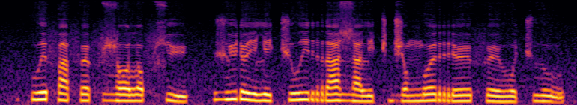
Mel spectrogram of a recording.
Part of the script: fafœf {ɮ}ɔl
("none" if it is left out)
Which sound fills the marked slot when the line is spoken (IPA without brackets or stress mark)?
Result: ɮ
